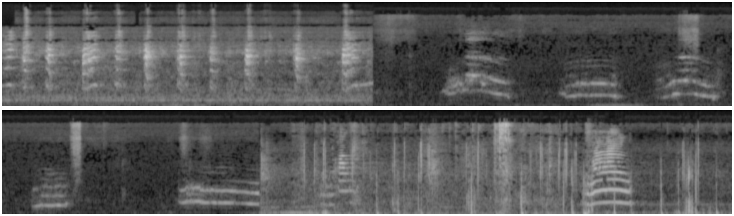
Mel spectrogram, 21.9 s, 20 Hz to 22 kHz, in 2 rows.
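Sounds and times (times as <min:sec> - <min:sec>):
cats meowing: 0:00.0 - 0:05.6, 0:15.7 - 0:16.4, 0:19.6 - 0:20.5
steady hum: 0:14.8 - 0:19.8.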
